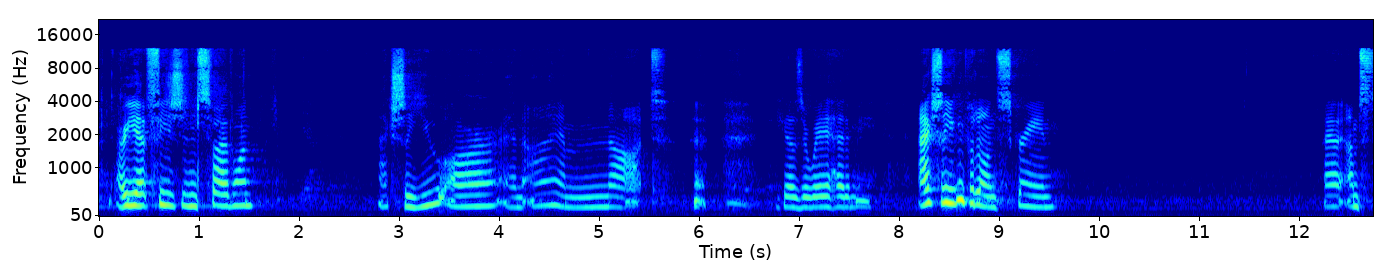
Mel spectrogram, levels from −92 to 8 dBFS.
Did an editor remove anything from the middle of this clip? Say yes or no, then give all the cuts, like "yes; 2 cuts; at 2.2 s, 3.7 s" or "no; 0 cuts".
no; 0 cuts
